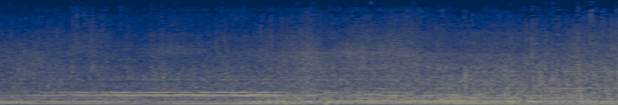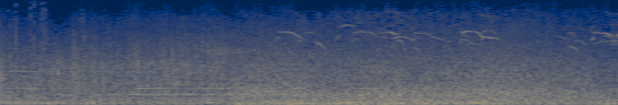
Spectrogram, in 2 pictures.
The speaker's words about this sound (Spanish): Al poco el vehículo circula por un paraje entre las montañas.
